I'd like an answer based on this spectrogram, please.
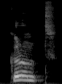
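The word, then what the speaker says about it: Grund: do you think you might say ground grun grunt good g r u n d and that D pronounce I could T grun round run run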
